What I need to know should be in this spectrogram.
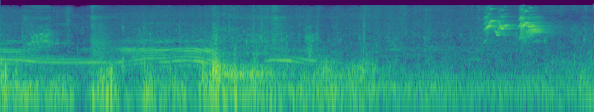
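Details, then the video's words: Cattle roaming the streets of a village: a drawn-out, tonal moo holds steady for about two seconds, then dips and ends. A short fainter call follows, then brief high chirping sounds near the end over low rumbling noise. "This village has many cows roaming the streets | Sound of cows | Voice of cows"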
